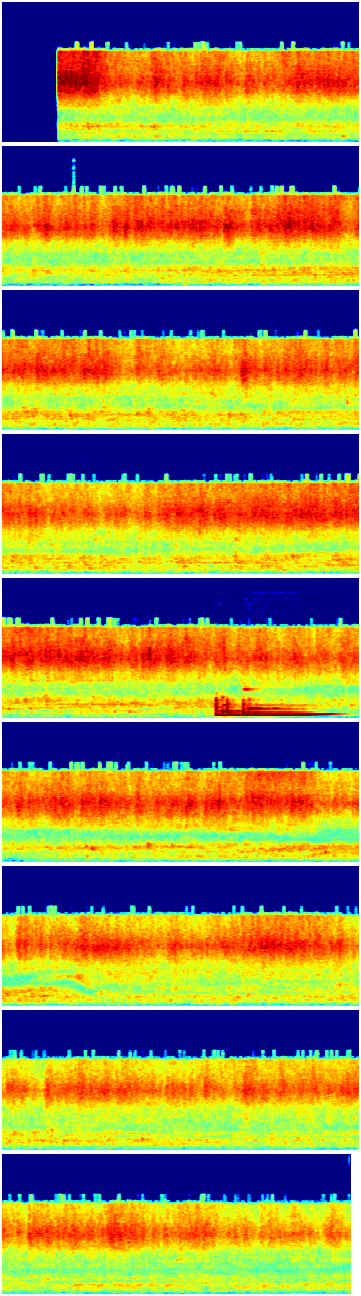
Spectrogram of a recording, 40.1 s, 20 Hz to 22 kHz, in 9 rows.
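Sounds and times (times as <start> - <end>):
water splashing down waterfall: 0.8 - 40.0
loud two-note chime: 20.6 - 22.3.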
